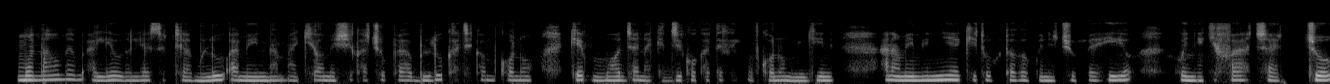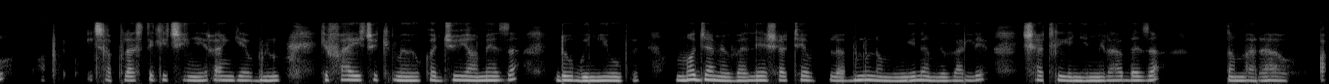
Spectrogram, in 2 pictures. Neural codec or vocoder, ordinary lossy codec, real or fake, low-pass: codec, 16 kHz, 0.8 kbps, ZipCodec; Opus, 24 kbps; fake; 7.2 kHz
